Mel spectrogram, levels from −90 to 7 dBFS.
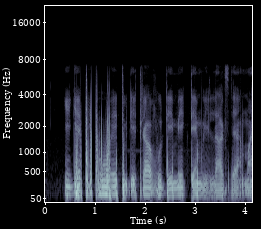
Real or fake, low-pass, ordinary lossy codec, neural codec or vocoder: real; 7.2 kHz; none; none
